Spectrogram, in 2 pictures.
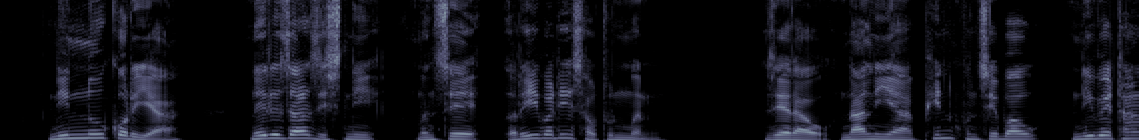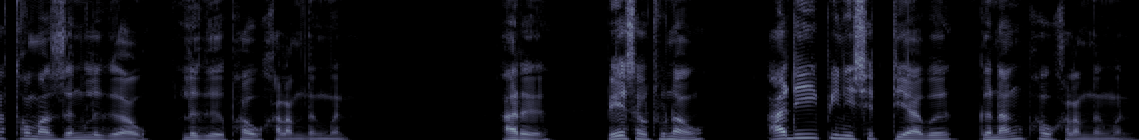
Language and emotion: Bodo, neutral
